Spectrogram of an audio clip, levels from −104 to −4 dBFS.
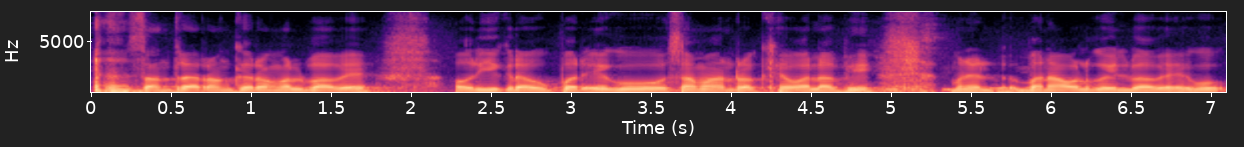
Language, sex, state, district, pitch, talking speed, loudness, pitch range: Bhojpuri, male, Bihar, East Champaran, 130 Hz, 160 wpm, -18 LUFS, 125-145 Hz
